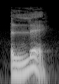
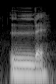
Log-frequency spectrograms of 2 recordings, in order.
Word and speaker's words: lait: Lait. Un lait. Okay, so the only difference is final thing here, D, you don't pronounce it, T, you don't pronounce it, so phonetically you only have this lait.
